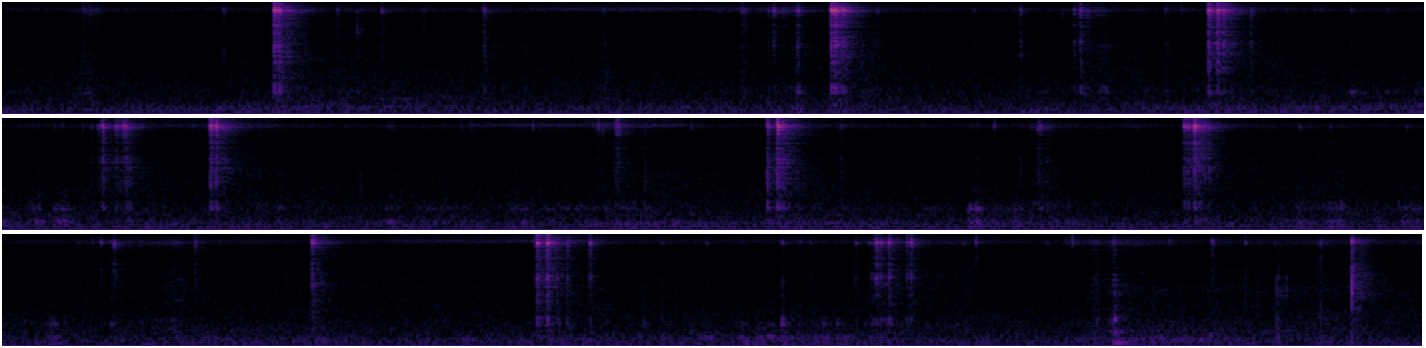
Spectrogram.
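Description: A small metal tool taps and presses on a paper card.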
